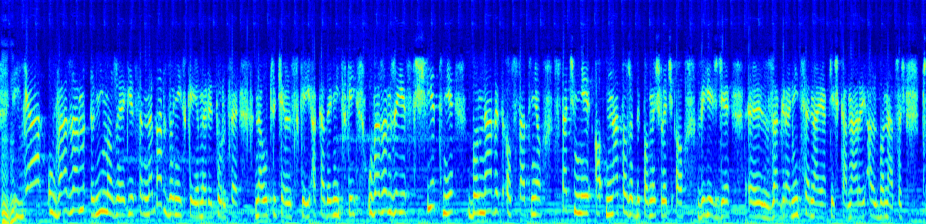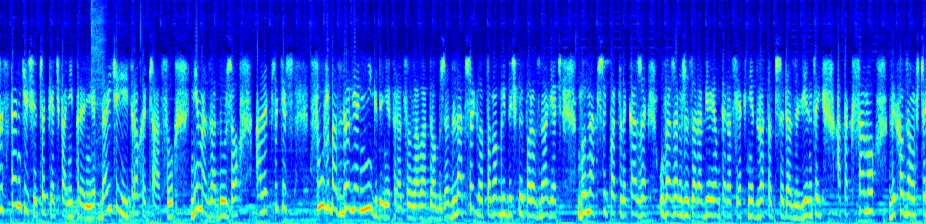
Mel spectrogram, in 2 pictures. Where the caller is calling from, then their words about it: Szczecin, West Pomeranian Voivodeship, Poland; Ja ze Szczecina, z którym zaczyna powolutku śnieżek padać.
